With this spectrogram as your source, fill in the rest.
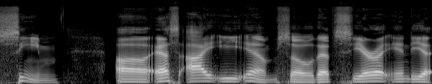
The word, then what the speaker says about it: SIEM: always see people say seen but but it they said I would I looked it up and they said it was pronounced seam SIEM so that's Sierra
